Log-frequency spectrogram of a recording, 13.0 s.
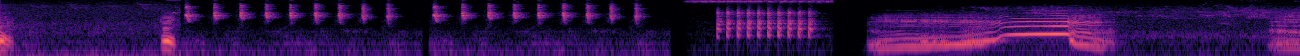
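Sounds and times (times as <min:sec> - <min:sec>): high chirps: 0:01.8 - 0:08.4.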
